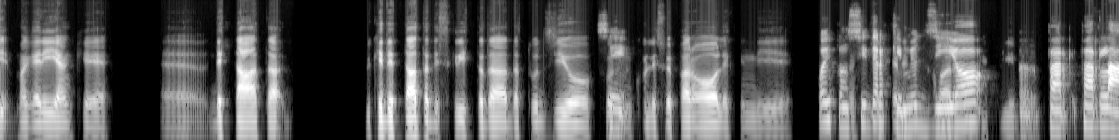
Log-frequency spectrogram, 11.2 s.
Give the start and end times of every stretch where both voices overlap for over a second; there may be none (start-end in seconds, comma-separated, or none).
8.5-10.4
